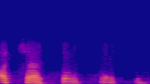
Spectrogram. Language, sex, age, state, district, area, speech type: Urdu, female, 60+, Uttar Pradesh, Rampur, urban, conversation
